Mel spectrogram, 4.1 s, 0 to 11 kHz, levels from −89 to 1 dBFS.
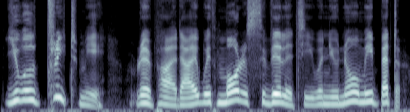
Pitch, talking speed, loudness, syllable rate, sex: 190 Hz, 205 wpm, -18 LUFS, 5.2 syllables/s, female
